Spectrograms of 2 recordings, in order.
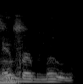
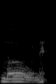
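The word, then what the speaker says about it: Ember Moon: as her partner and did not pronounce her name right she said Ember moo Jesus Moon that would never leave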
